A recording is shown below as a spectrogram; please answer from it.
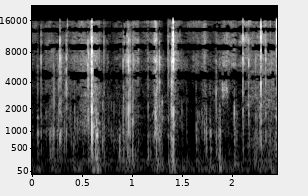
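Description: Clear plastic packaging crinkling as it is handled, a run of irregular crackles with two louder ones, about half a second and a second and a half in.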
